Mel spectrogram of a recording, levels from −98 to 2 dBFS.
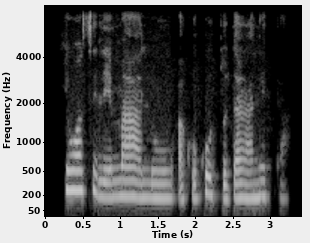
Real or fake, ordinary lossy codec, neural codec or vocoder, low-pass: real; none; none; 7.2 kHz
